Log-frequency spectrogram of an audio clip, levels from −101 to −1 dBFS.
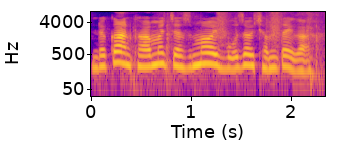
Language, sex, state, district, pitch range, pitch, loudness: Wancho, female, Arunachal Pradesh, Longding, 205-260 Hz, 225 Hz, -16 LUFS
